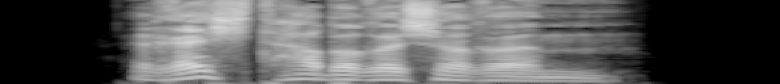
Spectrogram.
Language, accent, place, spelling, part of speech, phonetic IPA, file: German, Germany, Berlin, rechthaberischerem, adjective, [ˈʁɛçtˌhaːbəʁɪʃəʁəm], De-rechthaberischerem.ogg
- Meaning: strong dative masculine/neuter singular comparative degree of rechthaberisch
